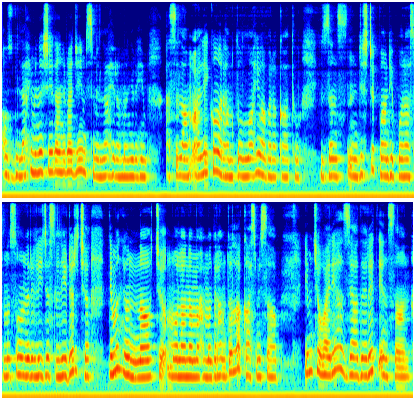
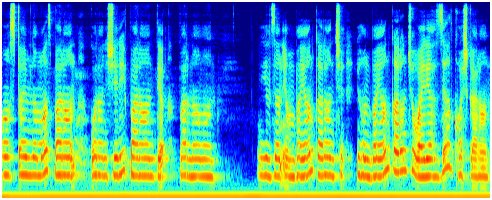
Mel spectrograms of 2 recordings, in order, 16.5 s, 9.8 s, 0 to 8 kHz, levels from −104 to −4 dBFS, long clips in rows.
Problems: constant background noise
